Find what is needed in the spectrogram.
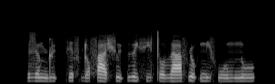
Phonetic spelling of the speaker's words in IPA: z ø m ɖ y ʔ k e f ɖ ɔ f a ʃ y ʔ ð y fʲ ø t o ð aː f ɳ u ʔ mʲ ø f w u m n u

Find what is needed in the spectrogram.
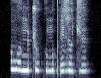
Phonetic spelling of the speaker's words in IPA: v ɔ̤ ŋ ə ʈ͡ʂ o̤ kʷ ə m ʊ pʼ e z ʊ t͡ɕ ʏ

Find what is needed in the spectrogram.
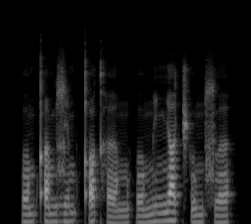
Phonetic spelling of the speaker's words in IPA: o˧ m qʼ e˧ m ɮ i˧ m qʼ o˦ kʰ ɐ˧ m | o˨˦ m i˧ ɲ a˦ t͡ʃʼ u˧ m sʷ ɐ˧

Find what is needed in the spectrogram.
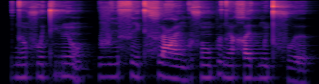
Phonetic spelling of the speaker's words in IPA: d ẽ sʷ i tʲ rʲ ũ | v i s i tʲ ɬ ɨ ʕ ẽ ɡ u s ũ p ɨ d ẽ χ e d b ũ tʲ sʷ ɘ

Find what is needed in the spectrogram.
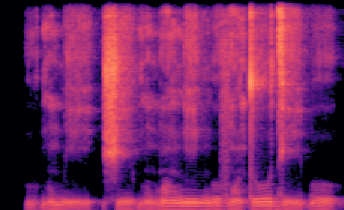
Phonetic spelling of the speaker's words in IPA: u˨ ɡʷ ũ˧ m eː˨ | ʃ eː˨ ɡʷ ũ˨ m ɔ̃˧ ŋ eː˦ ŋ o˨˦ v ɔ̃˨ t oː˦ d eː˨ ɓ o˦˨

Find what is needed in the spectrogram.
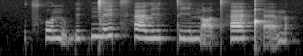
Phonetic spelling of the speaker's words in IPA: t͡sʰ o n ṵ b ɾ i k ŋ͡ǀ e t͡sʰ æ l i tː i n ɑ̰ tʰ æ ǃʰ æ̰ m

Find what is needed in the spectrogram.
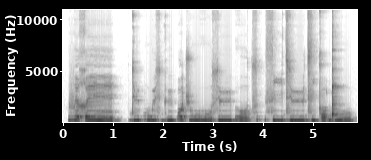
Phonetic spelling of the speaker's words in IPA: v e χ eː | d yː ɓ u w y s ɡʱ y ɓ ɔ t͡ʃ uː ɦ u s yː ʔ ɦ o t͡s | s i d͡z yː d͡z i kʼ ɔ ǃʼ uː

